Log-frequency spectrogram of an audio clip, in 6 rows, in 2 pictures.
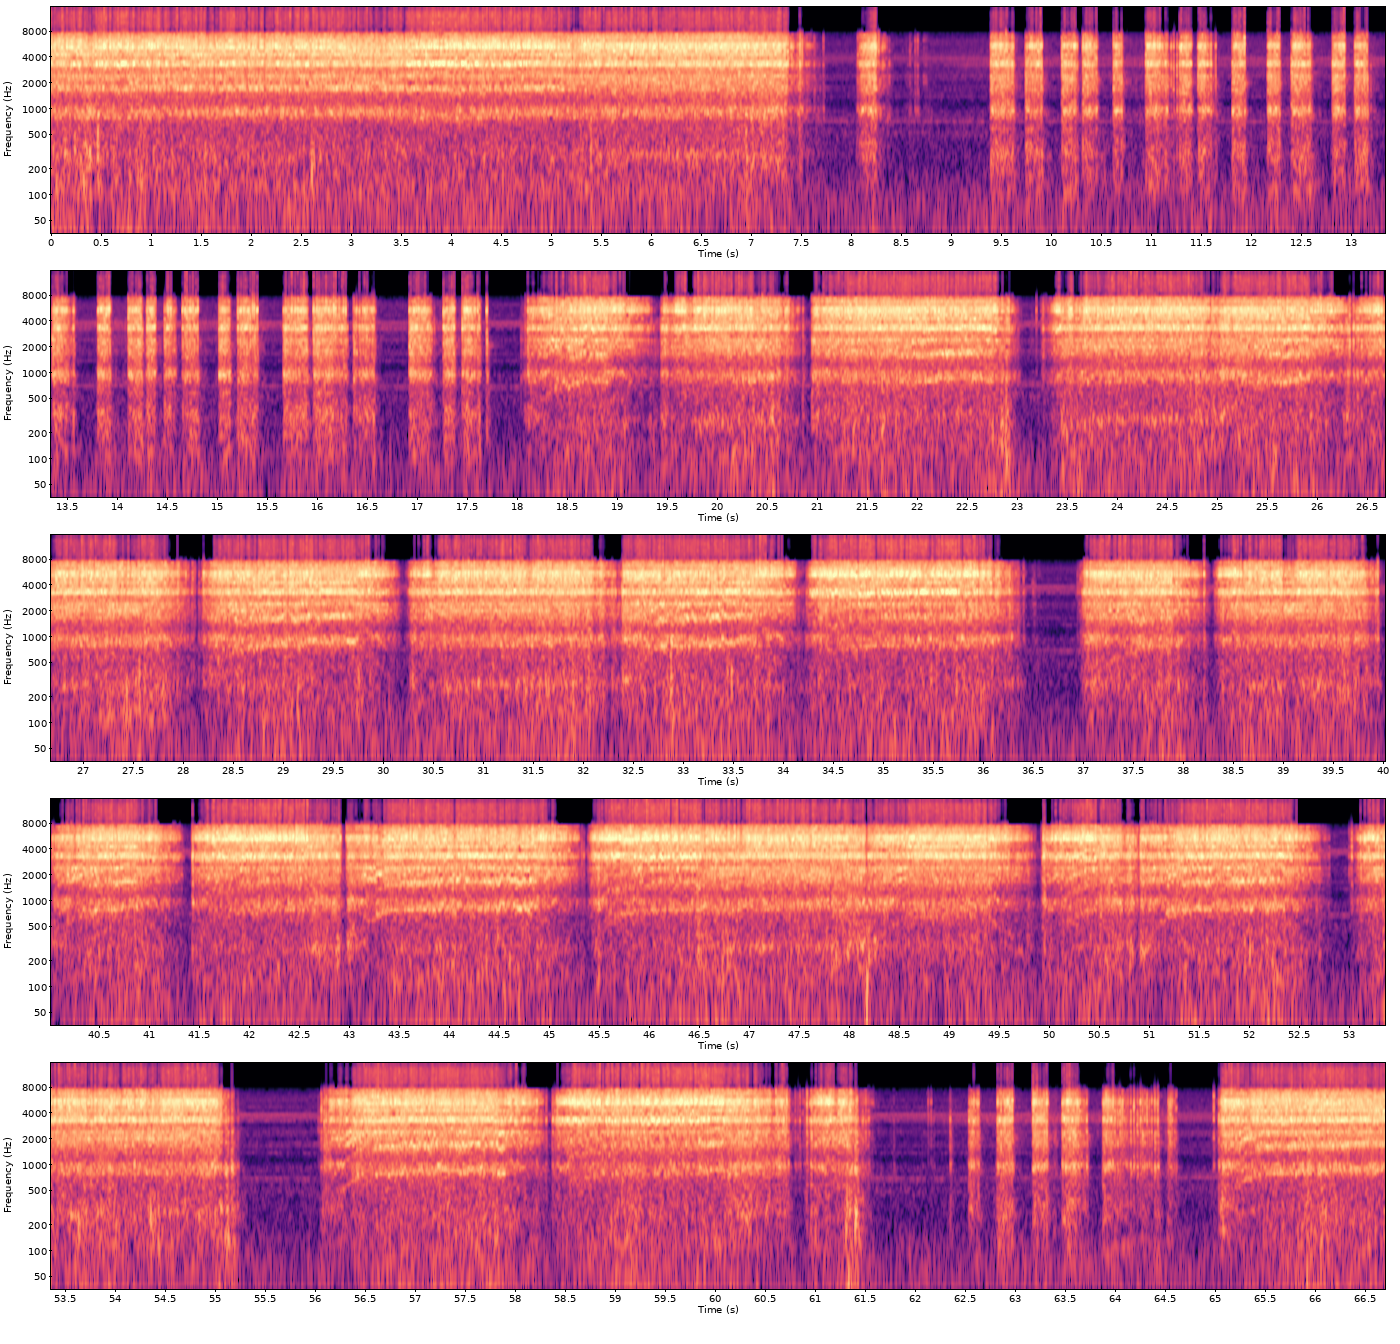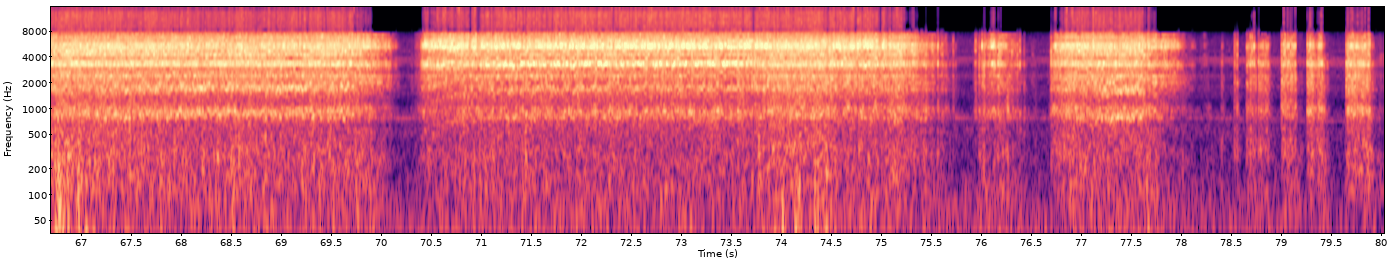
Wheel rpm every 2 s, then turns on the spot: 230, 230, 220, 130, 10, 20, 20, 20, 20, 100, 130, 150, 160, 120, 150, 150, 150, 160, 90, 120, 110, 140, 140, 180, 120, 110, 120, 120, 150, 150, 60, 10, 70, 220, 220, 140, 210, 130, 90, 20.
10-18 24-26 36-38 44-46 62-64 78-80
